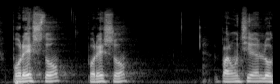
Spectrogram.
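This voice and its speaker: The pace is moderate. It is a man who talks. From Catalonia, Spain (partly raised in Wenzhou, China). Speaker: entrepreneur. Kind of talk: casual interview. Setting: family wok restaurant.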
